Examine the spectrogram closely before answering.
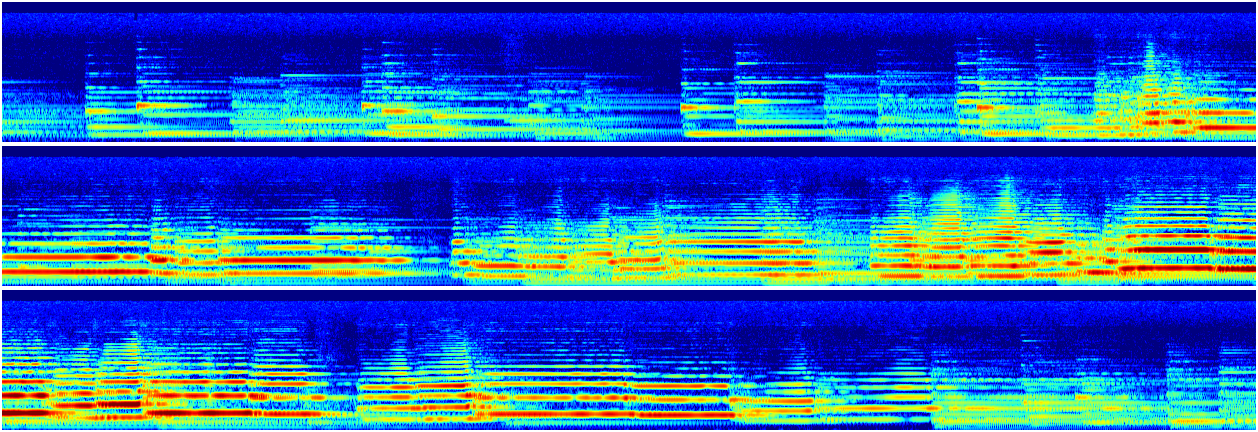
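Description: Trombone playing a classical solo line of held, connected notes with piano accompaniment, swelling louder in the middle and falling softer near the end.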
